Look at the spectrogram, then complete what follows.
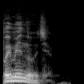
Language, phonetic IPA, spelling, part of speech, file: Russian, [pəmʲɪˈnutʲ], помянуть, verb, Ru-помянуть.ogg
- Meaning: 1. to remember, to recall 2. to mention 3. to pray for the health living or the repose of the soul of the dead, to commemorate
